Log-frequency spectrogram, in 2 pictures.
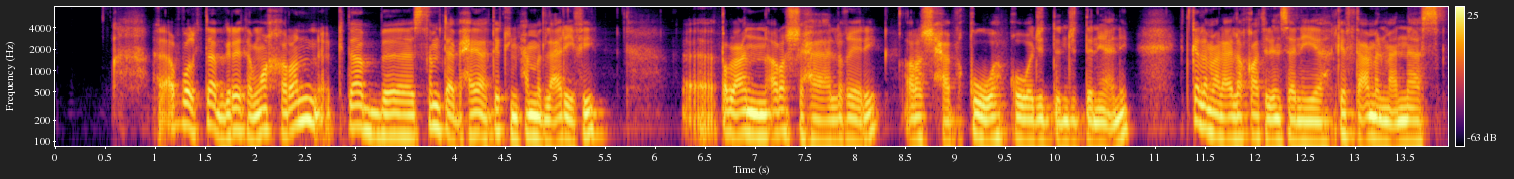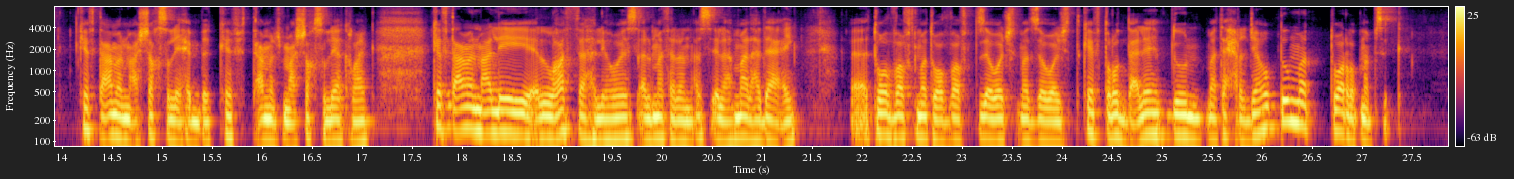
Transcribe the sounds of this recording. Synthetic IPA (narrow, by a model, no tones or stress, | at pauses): ʔɑ̰fðˤɑlkɪ̥t̪aːb̚ɡɪɾeːt̪amʊʔaxːɑɾˤɑnkɪ̥t̪aːbst̪amt̪ɪʕbɪħajaːt̪ɪklmħamːad̪lʕaɾiːfi | t̪ˤɑbʕɑnʔɑ̰ɾˤɑʃːaħalɣeːɾiʔɑ̰ɾˤɑʃːḁħabqʊwːabqʊwːad͡ʒɪd̪ːand͡ʒɪd̪ːanjaʕnijɪt̪kalːamʕalalʕalaːqɑːt̪ɪlʔɪnsaːnɪjːakeːft̪ʕaːmalmaʕɪnːaːs | keːft̪tʕaːmalmaʕɪʃːɑxsˤɪlːijħɪbːɪk̚kʰːeːfɪt̪ʕaːmalt̪maʕɪʃːɑxsˤɪlːiʔakɾˤɑhakkeːft̪ʕaːmalmaʕliːɪlɣaθːalːiːhuːjɪsʔa̰lmaθalanʔa̰sʔɪlamaːlɦad̪aːʕḭ | t̪wɑðˤːɑft̪mat̪wɑðˤːɑft̪ːzawːad͡ʒt̪mat̪zawːad͡ʒt̪keːft̪ɾˤʊd̪ːʕaleːhbɪd̪uːnmat̪ɪħɾɪd͡ʒahwbɪd̪uːnmat̪wɑrˤːɑt̪ˤnafsak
